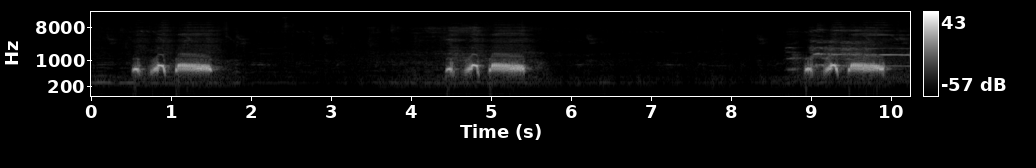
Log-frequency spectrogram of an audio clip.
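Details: Spotted dove cooing three times at roughly four-second intervals, each a short note, a double coo and a long level coo. A higher harmonic crowing-like sound joins the last phrase.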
